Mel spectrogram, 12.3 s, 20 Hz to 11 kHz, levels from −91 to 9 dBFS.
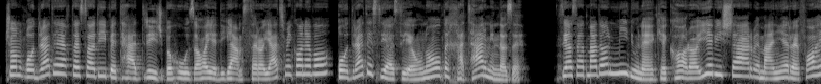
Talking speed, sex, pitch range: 130 wpm, female, 175-260 Hz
